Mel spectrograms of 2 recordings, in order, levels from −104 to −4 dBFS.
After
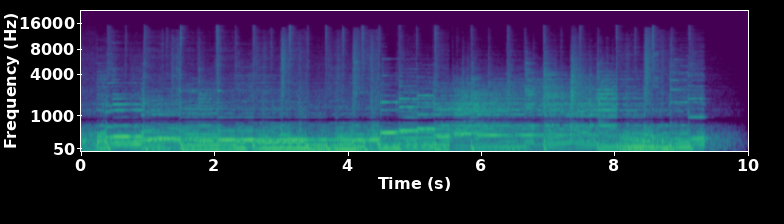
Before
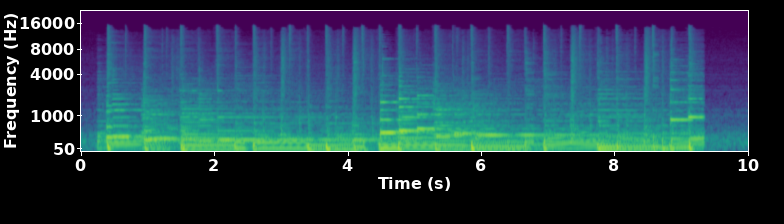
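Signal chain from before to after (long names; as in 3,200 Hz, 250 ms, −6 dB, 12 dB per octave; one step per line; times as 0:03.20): fade-out on the ending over 2.12 s
0:05.52–0:08.04: three-way crossover with the lows and the highs turned down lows −21 dB, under 570 Hz, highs −18 dB, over 3,500 Hz
downward compressor 16 to 1, threshold −36 dBFS, peak gain reduction 20.5 dB
brickwall limiter −33.5 dBFS, peak gain reduction 8.5 dB
Butterworth band-reject 830 Hz, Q 1.8
tuned comb filter 780 Hz, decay 0.18 s, harmonics all, mix 60%
convolution reverb RT60 0.35 s, pre-delay 6 ms, DRR 13 dB
level +11 dB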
